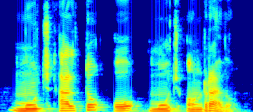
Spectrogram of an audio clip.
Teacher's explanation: en posición átona, sin acento, delante de otra palabra, la O final se apocopaba, se perdía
